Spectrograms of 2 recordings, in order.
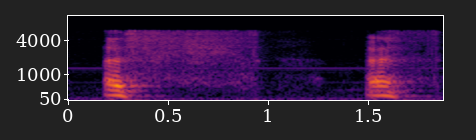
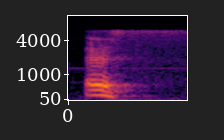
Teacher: أس. يعني أنا في الثاء لساني بيطلع سنة كده، إنما في السين ورا سناني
